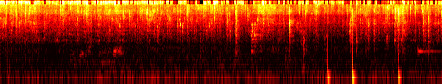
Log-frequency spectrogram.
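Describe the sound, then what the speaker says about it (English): Onions hit a smoking-hot skillet for sweet and sour pork, a close, continuous sizzle with a few sharp clicks and scrapes of stirring over it. "Okay, so I'm gonna throw my onions in."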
